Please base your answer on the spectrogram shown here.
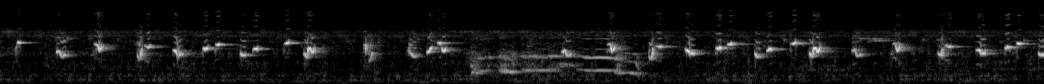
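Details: Morning lure song of a yellow-vented bulbul, played to prompt other bulbuls into song: brisk, liquid chattering notes, broken midway by a lower, wavering whistled phrase, then bubbling notes again to the end.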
